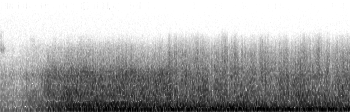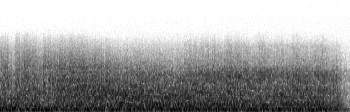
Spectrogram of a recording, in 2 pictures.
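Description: Bombing of the D-Day invasion area on archival film, a continuous heavy rumbling roar of explosions and aircraft that rises quickly and stays loud and dense before cutting off at the end.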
